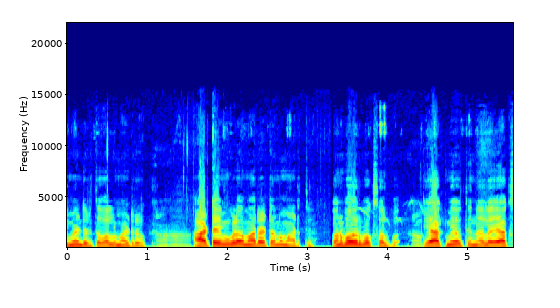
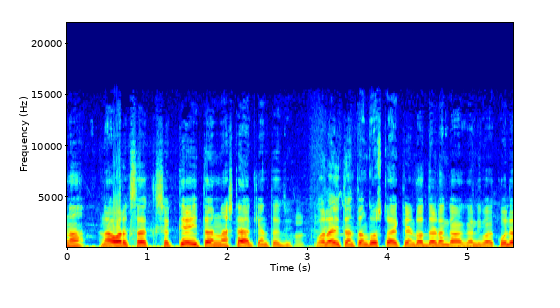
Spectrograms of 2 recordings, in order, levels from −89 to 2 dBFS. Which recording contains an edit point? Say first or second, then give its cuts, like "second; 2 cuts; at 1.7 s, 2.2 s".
first; 1 cut; at 3.3 s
